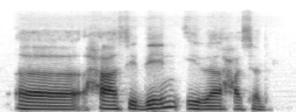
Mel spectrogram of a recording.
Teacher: So the answer should be, the after tanween there's a letter which is alif, and the alif is a letter of idhar, and due to that the rule of idhar will apply, which is that it will make the din sound, the noon sound in there clear and apparent.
